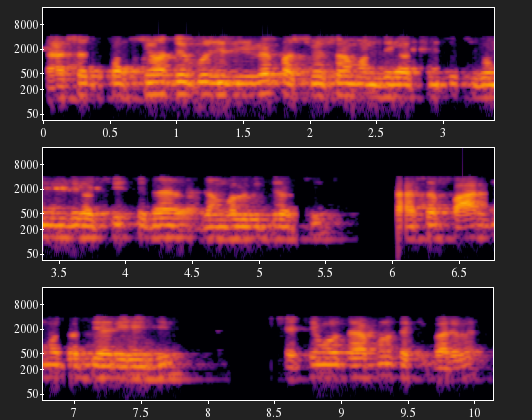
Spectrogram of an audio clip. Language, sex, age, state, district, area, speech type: Odia, male, 60+, Odisha, Angul, rural, conversation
